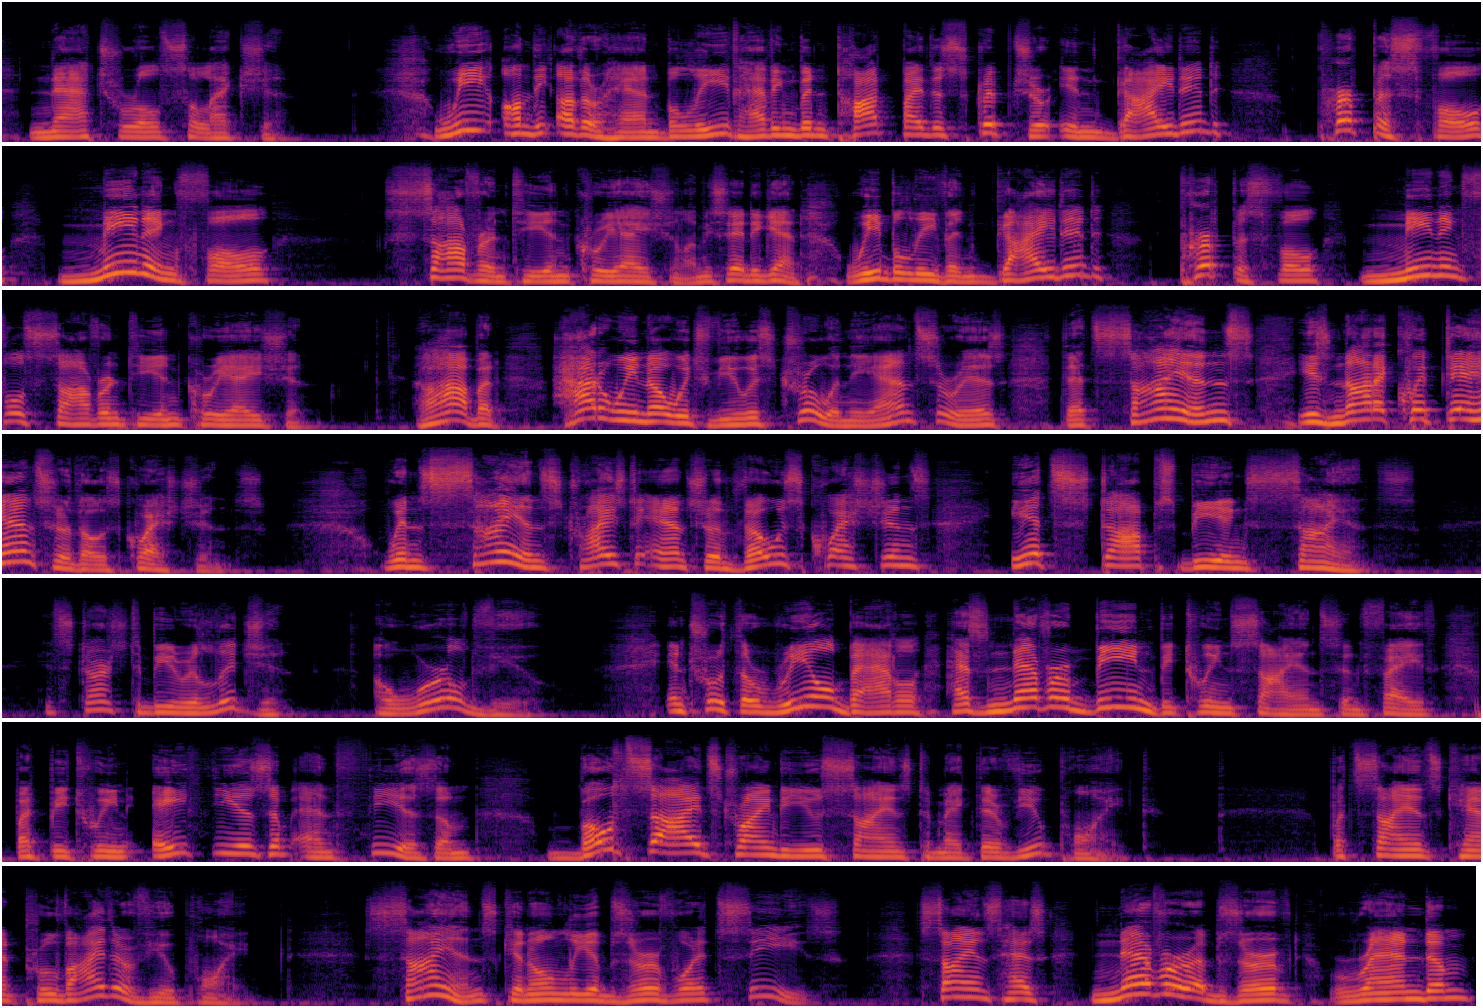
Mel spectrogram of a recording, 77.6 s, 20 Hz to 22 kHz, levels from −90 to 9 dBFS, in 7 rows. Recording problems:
wrong speed, natural pitch; too slow; 0.6 times normal speed

